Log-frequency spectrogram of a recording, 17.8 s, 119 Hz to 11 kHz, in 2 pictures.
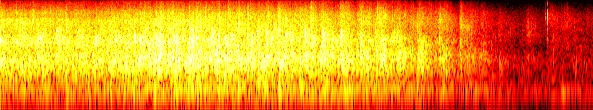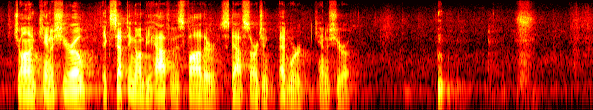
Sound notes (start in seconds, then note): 2.1 applause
